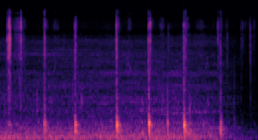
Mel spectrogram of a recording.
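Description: Long pink nails scratch and tap across the black coated steel mesh surface of an outdoor expanded-metal picnic bench. About nine short, dry, irregularly spaced taps with a mid-pitched click ring out over a faint, steady scratchy hiss, fading out near the end.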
